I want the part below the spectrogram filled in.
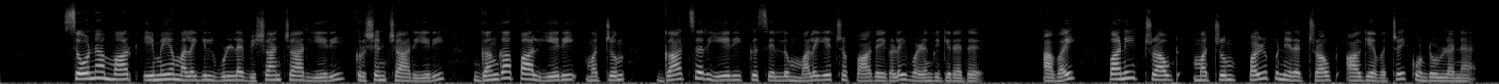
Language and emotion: Tamil, neutral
